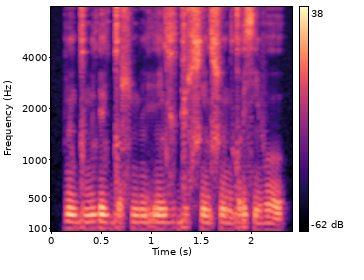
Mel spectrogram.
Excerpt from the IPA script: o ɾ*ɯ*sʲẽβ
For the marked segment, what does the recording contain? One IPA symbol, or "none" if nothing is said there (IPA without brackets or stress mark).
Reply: ə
